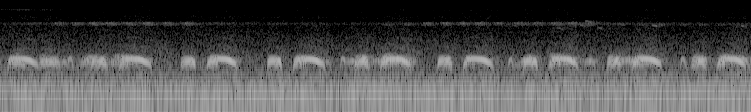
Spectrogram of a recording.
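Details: Repeated coos of spotted doves at a luring site near Tangerang, Indonesia, on an overcast afternoon with rain threatening; soft low notes in a fairly steady rhythm, many with a drooping end, a continuous high insect whine behind.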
